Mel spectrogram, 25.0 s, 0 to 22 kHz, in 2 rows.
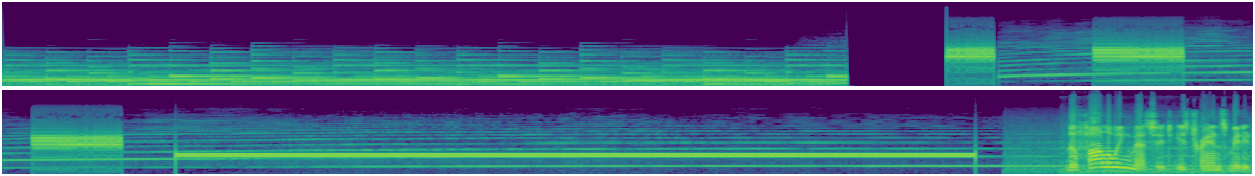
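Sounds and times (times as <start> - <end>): screechy data tones: 9.4 - 10.0, 10.9 - 11.8, 12.8 - 13.7
siren winding up: 9.4 - 23.2
two-tone attention signal: 12.8 - 17.4.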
